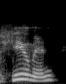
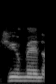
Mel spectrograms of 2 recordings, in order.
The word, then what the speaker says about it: Hu3m3n: It's called Human, but of course you gotta spell it weird. So it's like H-U-E, like hue as in color, color, men like plural, but of course the E's are threes. So it's H-U-3-M-3-N.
